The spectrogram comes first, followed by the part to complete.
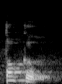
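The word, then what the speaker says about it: とく: Tapi kadang-kadang te sama o-nya itu dijadikan satu, sehingga dibacanya toku. Te okimas menjadi toku.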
